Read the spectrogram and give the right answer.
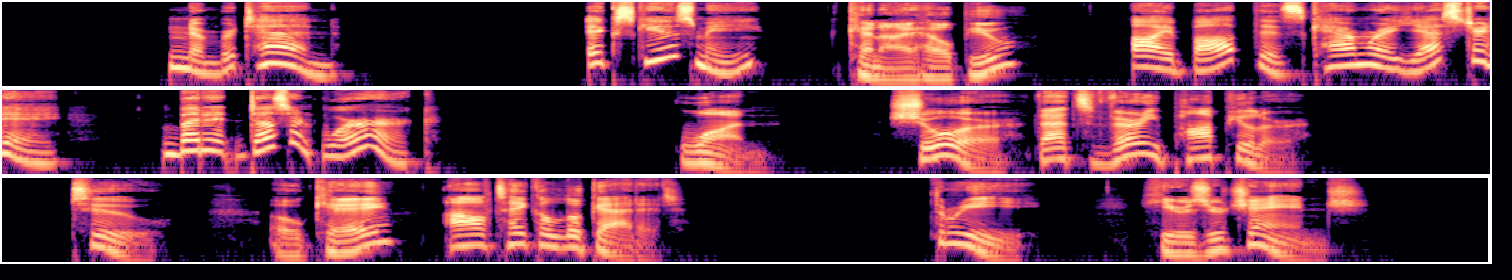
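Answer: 2: Okay, I'll take a look at it.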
